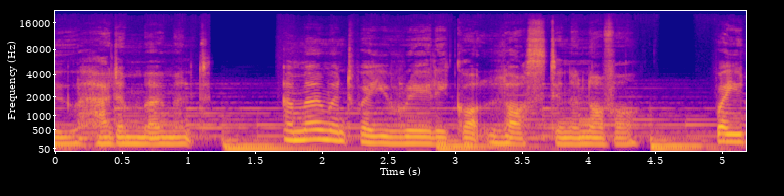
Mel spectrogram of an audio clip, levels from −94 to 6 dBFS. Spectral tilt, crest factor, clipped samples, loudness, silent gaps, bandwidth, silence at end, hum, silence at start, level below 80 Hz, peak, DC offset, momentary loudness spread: -5.5 dB/octave; 14 dB; under 0.1%; -16 LUFS; none; 18 kHz; 0 s; none; 0 s; -30 dBFS; 0 dBFS; under 0.1%; 9 LU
